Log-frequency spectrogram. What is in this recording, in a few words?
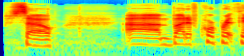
voice enhanced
